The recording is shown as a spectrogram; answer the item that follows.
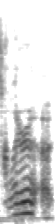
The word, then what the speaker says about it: Scalera: They do a is it Scalera? Did I say it wrong? You said it right.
